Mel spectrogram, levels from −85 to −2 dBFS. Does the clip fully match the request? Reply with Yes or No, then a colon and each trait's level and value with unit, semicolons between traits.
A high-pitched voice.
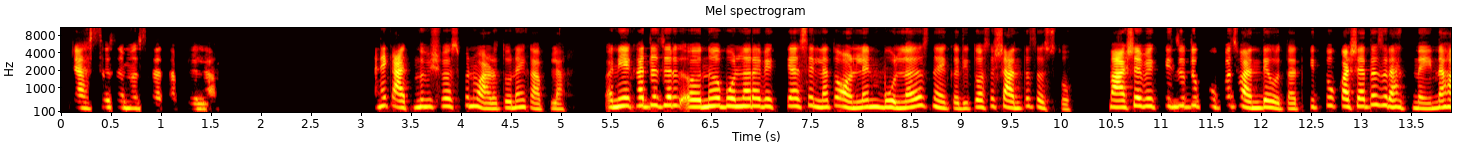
Yes: very high, 260 Hz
